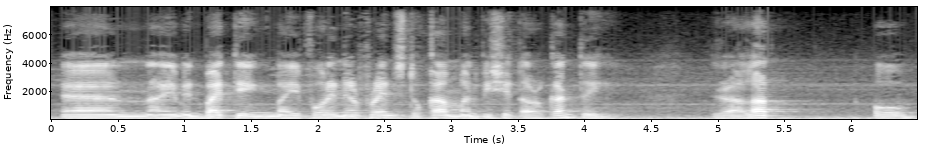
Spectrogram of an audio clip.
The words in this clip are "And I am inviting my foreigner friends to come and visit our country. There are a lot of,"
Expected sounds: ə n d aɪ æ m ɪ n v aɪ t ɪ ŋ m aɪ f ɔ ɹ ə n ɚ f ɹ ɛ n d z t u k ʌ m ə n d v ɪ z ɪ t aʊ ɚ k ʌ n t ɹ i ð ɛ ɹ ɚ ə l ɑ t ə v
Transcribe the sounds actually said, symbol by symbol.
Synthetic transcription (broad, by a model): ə n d aɪ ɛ m ɪ n v aɪ t ɪ ŋ m aɪ f ɔ ɹ ə n ɚ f ɹ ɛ n d s t u k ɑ m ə n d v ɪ s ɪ t aʊ ɚ k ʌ n t ɹ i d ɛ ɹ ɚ ə l ɑ t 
